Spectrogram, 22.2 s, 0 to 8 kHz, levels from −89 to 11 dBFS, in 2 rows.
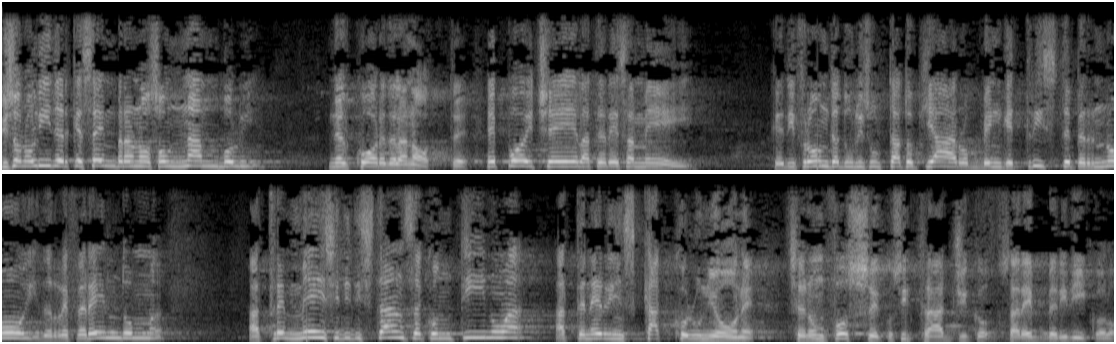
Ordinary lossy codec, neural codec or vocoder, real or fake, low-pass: none; none; real; 7.2 kHz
